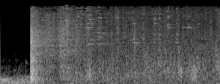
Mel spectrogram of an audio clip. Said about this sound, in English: It was an accident. The car sank fast. I remember the water coming in.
